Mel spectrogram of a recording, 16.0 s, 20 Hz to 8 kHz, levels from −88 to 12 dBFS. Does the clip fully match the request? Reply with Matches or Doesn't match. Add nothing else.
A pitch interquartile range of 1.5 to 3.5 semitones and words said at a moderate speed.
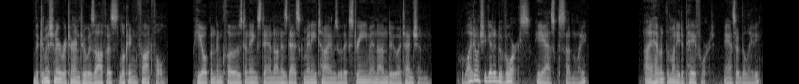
Matches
